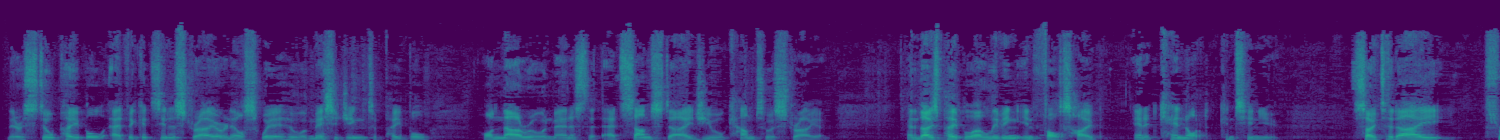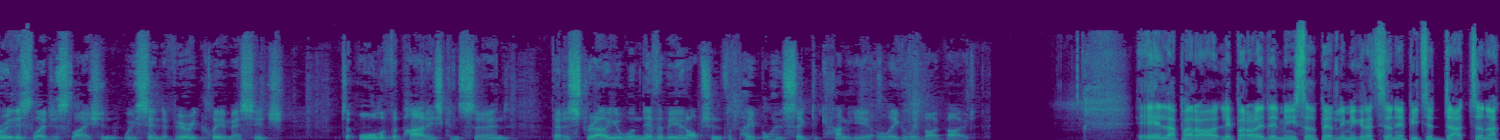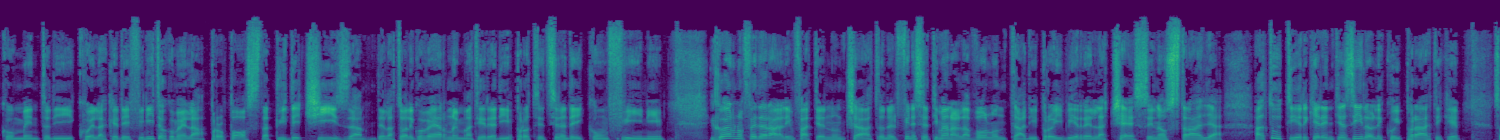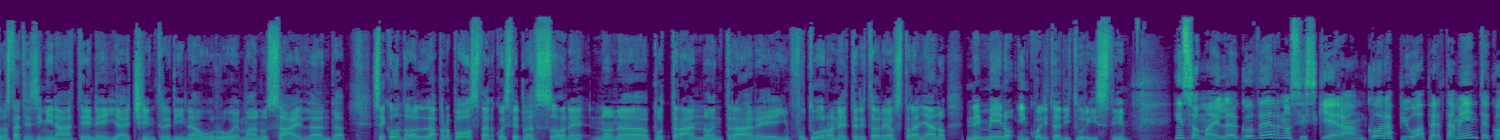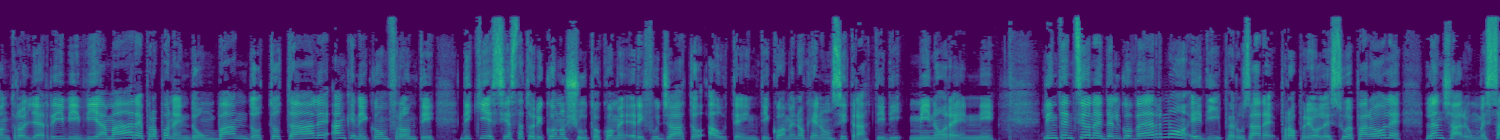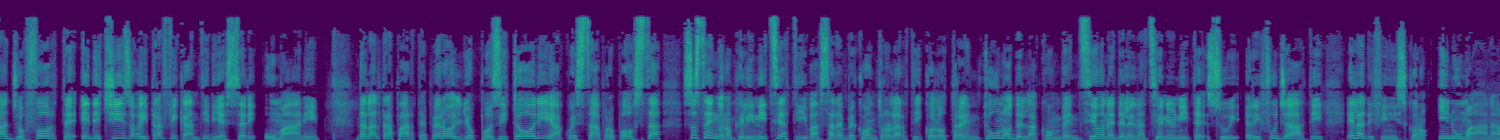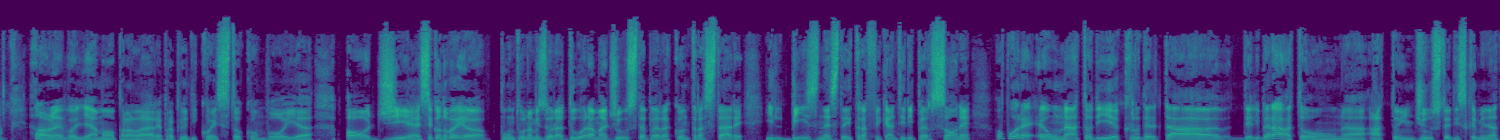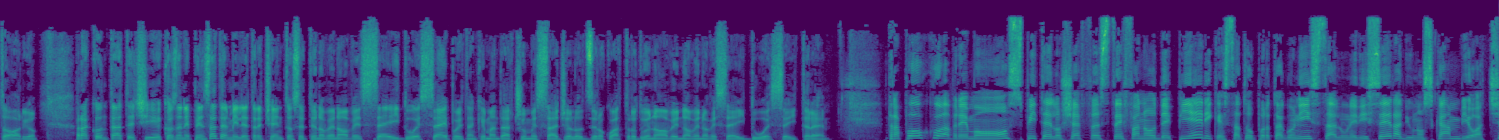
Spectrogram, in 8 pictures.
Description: We have asked our audience what they think of the government proposal to stop asylum seekers who arrived by boat from ever entering Australia. We opened the debate interviewing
